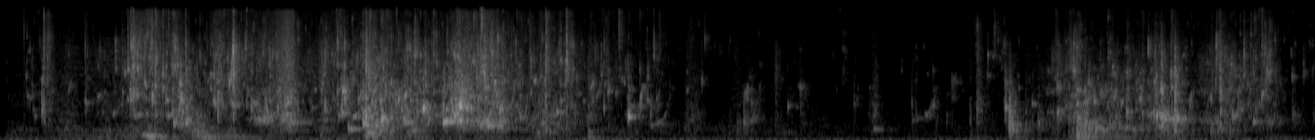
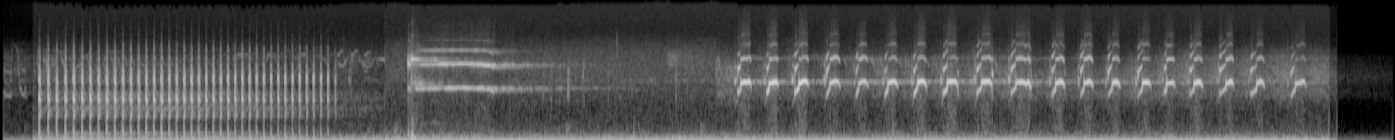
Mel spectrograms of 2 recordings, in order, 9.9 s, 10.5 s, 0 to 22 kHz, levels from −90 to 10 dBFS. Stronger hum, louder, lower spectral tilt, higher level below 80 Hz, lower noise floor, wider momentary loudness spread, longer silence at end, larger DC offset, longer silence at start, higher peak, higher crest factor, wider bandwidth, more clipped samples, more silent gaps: neither; second, -45 LUFS vs -14 LUFS; about the same, -2 dB/octave vs -2.5 dB/octave; second, -74 dBFS vs -36 dBFS; first, -72 dBFS vs -37 dBFS; second, 20 LU vs 23 LU; about the same, 0.05 s vs 0 s; second, under 0.1% vs 7%; about the same, 0.05 s vs 0 s; second, -20 dBFS vs -2 dBFS; first, 28 dB vs 16 dB; second, 17 kHz vs 19 kHz; neither; neither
